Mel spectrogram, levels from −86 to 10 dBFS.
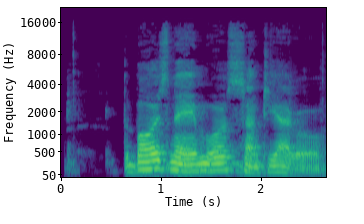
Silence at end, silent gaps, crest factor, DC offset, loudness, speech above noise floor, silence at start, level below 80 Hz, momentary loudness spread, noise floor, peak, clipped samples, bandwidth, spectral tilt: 0 s; none; 16 dB; under 0.1%; -18 LUFS; 40 dB; 0.65 s; -52 dBFS; 8 LU; -58 dBFS; -2 dBFS; under 0.1%; 15.5 kHz; -6.5 dB/octave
